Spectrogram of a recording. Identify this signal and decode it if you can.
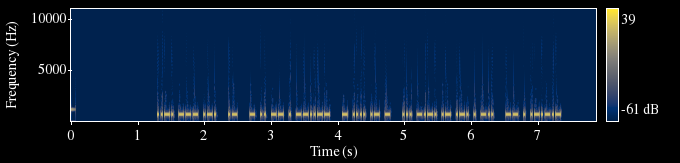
Morse code, heard as a keyed tone, about 46 wpm, 700 Hz. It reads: FOR A TIME, THAT SCARED ME.
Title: Sentences from Top 1000 Words - Review Part 4 - 45wpm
